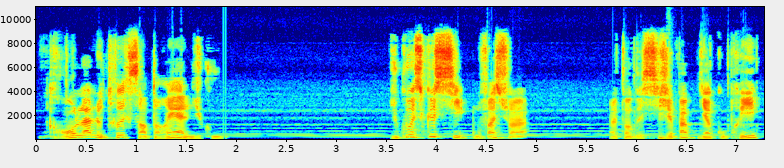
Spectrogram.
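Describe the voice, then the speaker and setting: A man's voice: medium pitch, expressive, moderate pace, pauses often, fairly bright tone, soft background music. A man giving casual let's play commentary, hesitant and rambling with lots of fillers and apologies. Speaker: gaming YouTuber.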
